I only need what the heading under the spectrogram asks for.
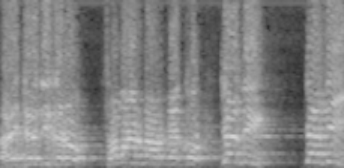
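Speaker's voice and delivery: fast, high-pitched yelling. A seth demanding repayment over a mortgaged house, yelling. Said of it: "क्यों चिल्ला रहे हो सेठ?".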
